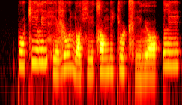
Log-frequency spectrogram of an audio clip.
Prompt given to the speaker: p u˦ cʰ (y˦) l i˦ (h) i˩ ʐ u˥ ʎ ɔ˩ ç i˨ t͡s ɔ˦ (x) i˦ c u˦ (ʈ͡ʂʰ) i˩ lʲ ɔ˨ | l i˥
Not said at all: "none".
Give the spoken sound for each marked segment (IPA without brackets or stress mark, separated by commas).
i˦, h, ŋ, ʈ͡ʂʰ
